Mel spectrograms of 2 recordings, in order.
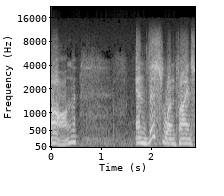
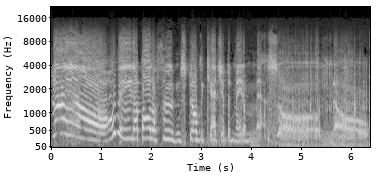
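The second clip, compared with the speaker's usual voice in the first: upset monster; 9 semitones higher, slower than usual. Pretend. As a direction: cry no like a monster who lost his food. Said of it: "and he's going".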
